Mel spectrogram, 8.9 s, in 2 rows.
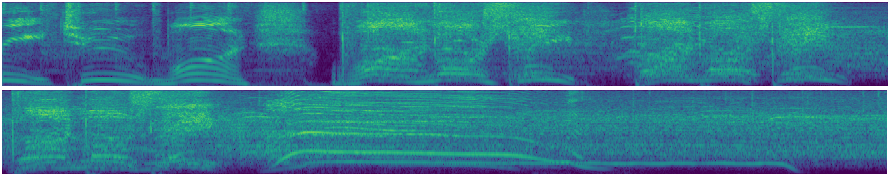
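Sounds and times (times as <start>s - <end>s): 
speech: 0.0s - 6.2s
small group cheering loudly with high whoops: 2.8s - 8.8s.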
